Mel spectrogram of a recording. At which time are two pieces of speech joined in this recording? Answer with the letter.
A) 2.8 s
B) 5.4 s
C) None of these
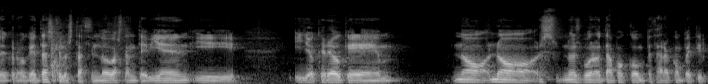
B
